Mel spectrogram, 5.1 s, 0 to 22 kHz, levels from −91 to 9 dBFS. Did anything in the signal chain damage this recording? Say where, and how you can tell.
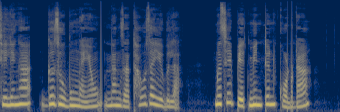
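Yes. Chunks out of order, at the buffer or network delivery stage, show up twice. At 1.48 to 1.52 s, just before "नांजाथाव जायोबोला", a 20 ms block plays one slot late, and at 4.30 to 4.38 s a block is displaced three slots. Nothing goes missing, but the speech stumbles briefly at three hard joins. The fixed 20 ms step points to a packet or buffer-write sequencing error.

Damaged data in a compressed stream, at the codec or storage stage, appears at 3.26 to 3.33 s, right after "नांजाथाव जायोबोला". Corrupted bytes there throw the decoder off its frame sync, so it misreads the stretch until it finds a valid frame header again. The result is a short glitch, about 70 ms long.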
